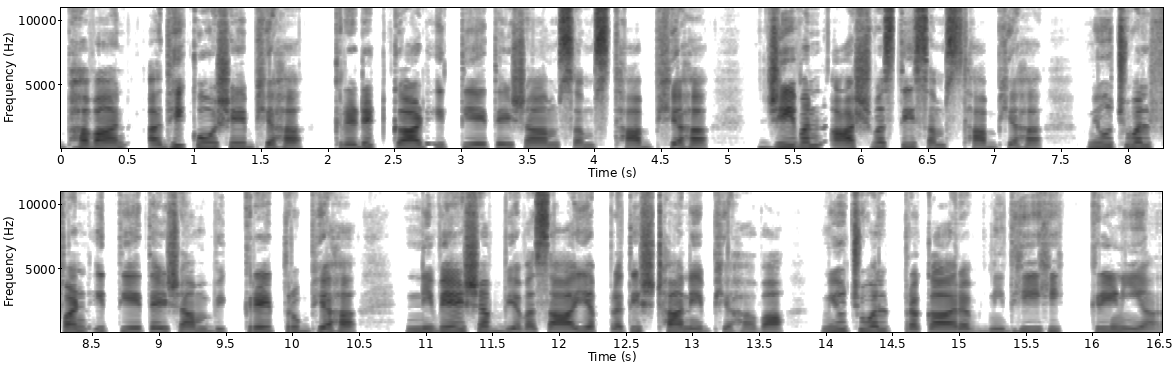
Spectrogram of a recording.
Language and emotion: Sanskrit, neutral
